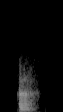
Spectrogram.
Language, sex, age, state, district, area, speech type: Malayalam, male, 18-30, Kerala, Idukki, rural, conversation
